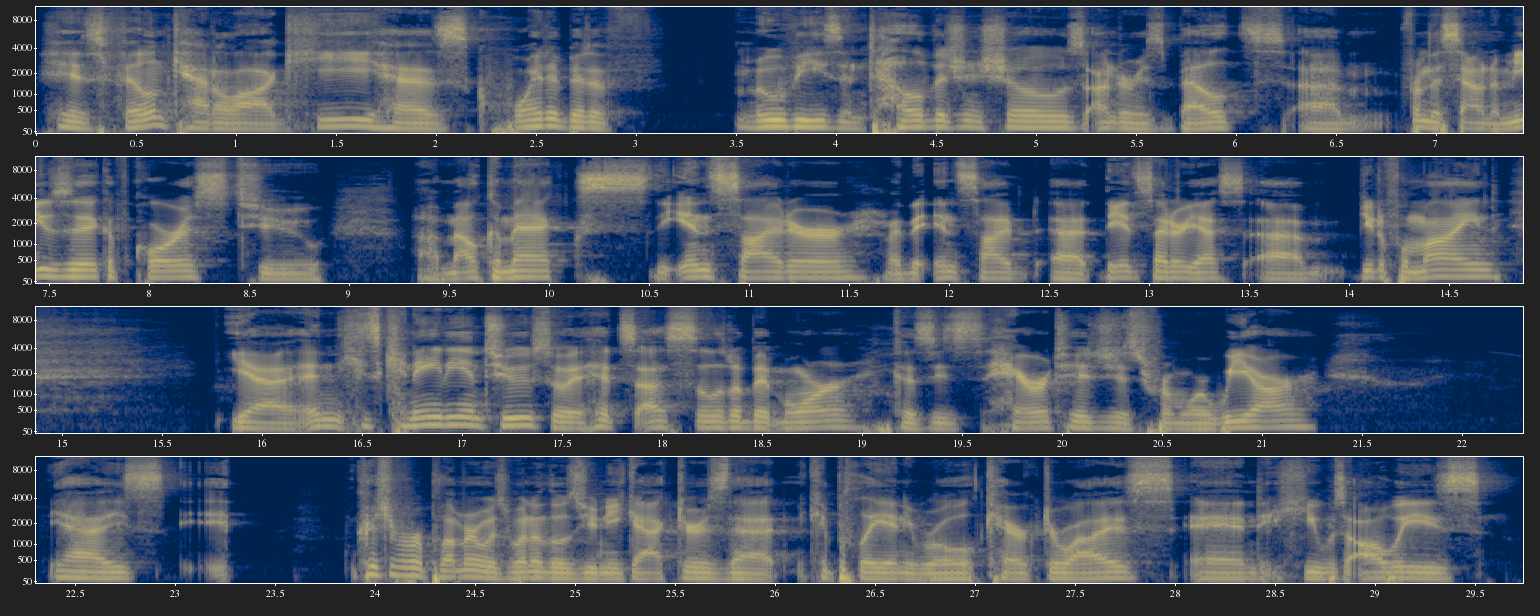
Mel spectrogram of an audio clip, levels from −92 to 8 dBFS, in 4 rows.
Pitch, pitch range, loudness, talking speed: 115 Hz, 105-125 Hz, -19 LUFS, 165 wpm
